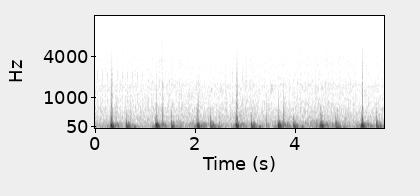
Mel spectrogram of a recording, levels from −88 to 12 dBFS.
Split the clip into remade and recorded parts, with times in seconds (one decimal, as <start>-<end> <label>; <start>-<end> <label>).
0.0-5.8 recorded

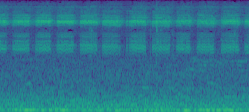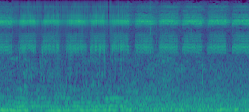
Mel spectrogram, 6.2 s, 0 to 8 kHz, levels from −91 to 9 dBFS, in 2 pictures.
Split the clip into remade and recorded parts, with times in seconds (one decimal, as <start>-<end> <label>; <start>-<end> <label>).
0.0-3.3 recorded; 3.3-4.7 remade; 4.7-6.2 recorded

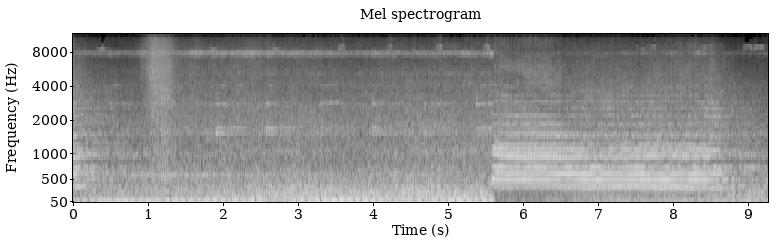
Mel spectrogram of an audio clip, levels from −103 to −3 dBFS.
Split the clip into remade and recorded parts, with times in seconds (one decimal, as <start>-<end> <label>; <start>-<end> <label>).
0.0-9.3 recorded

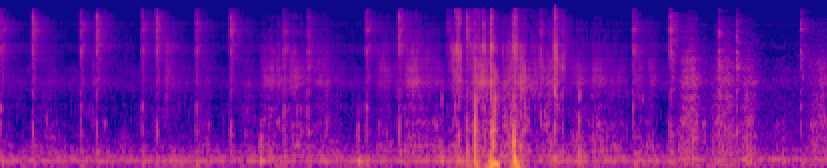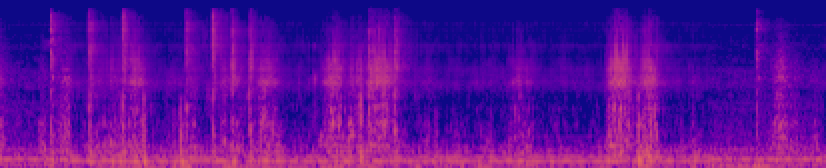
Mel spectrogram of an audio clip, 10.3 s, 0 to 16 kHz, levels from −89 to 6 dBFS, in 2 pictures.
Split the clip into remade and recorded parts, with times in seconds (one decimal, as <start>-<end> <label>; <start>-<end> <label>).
0.0-4.2 remade; 4.2-5.6 recorded; 5.6-9.6 remade; 9.6-10.3 recorded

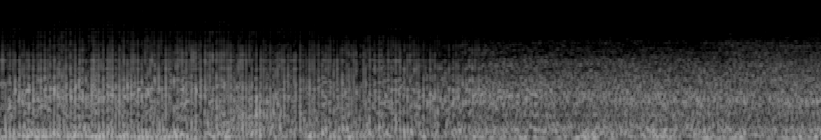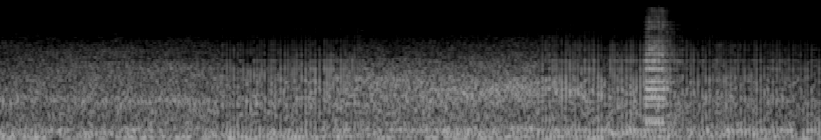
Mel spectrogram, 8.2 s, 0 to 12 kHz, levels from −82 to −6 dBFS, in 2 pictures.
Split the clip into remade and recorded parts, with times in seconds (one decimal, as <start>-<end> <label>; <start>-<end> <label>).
0.0-2.4 remade; 2.4-5.2 recorded; 5.2-5.9 remade; 5.9-6.8 recorded; 6.8-8.2 remade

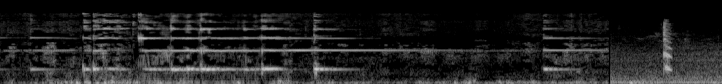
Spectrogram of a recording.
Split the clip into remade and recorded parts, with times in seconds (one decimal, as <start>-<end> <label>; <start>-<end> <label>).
0.0-1.4 recorded; 1.4-2.9 remade; 2.9-7.2 recorded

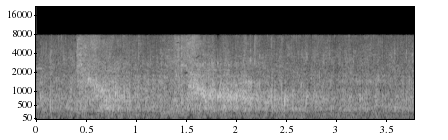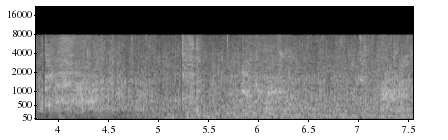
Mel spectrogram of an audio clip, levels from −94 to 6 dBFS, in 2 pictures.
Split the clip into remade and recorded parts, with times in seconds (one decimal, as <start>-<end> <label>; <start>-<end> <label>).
0.0-7.6 recorded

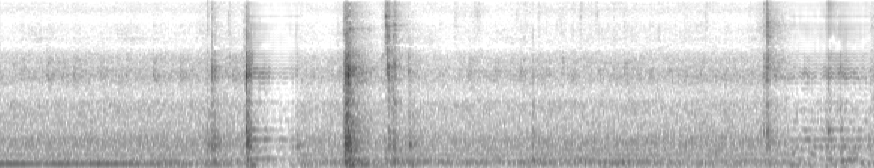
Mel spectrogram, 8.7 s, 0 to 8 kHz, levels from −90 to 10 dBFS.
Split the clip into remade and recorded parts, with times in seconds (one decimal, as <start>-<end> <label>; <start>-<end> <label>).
0.0-2.5 recorded; 2.5-3.0 remade; 3.0-7.9 recorded; 7.9-8.7 remade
